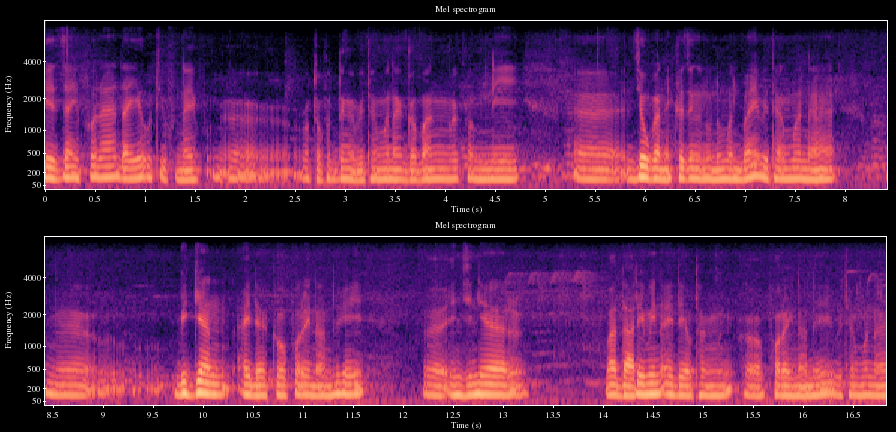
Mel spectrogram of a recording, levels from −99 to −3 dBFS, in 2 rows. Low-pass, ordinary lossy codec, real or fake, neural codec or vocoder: 7.2 kHz; Opus, 64 kbps; real; none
